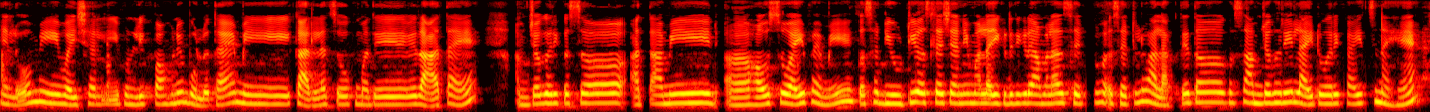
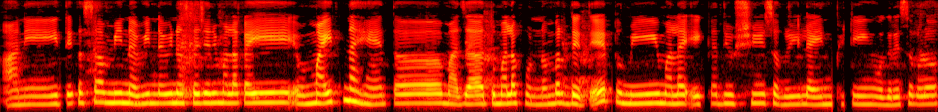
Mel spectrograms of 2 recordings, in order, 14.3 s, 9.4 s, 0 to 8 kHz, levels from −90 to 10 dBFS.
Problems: constant background noise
